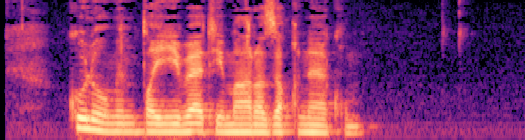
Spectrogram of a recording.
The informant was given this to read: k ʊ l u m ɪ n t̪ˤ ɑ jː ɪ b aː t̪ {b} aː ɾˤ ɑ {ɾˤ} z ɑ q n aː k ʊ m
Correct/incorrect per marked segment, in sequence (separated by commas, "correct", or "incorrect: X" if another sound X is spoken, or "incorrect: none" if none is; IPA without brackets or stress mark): incorrect: m, incorrect: none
